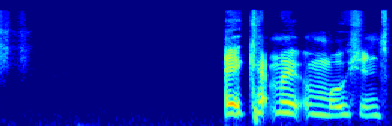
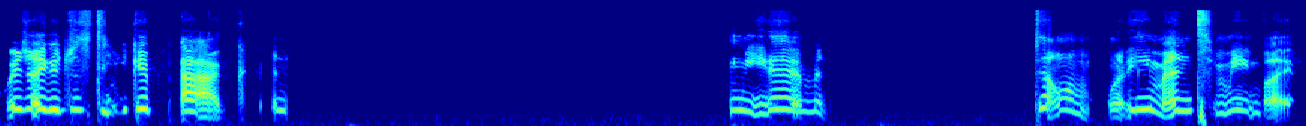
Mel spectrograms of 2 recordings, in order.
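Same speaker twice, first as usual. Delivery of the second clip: holding back tears; 5 semitones higher than usual. Real, not acted. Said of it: "I'm trying to, like, not cry".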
